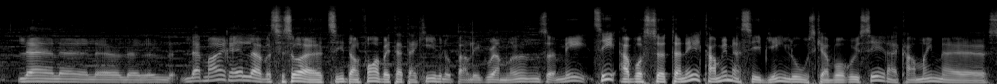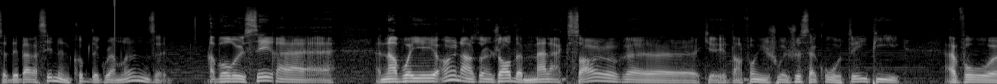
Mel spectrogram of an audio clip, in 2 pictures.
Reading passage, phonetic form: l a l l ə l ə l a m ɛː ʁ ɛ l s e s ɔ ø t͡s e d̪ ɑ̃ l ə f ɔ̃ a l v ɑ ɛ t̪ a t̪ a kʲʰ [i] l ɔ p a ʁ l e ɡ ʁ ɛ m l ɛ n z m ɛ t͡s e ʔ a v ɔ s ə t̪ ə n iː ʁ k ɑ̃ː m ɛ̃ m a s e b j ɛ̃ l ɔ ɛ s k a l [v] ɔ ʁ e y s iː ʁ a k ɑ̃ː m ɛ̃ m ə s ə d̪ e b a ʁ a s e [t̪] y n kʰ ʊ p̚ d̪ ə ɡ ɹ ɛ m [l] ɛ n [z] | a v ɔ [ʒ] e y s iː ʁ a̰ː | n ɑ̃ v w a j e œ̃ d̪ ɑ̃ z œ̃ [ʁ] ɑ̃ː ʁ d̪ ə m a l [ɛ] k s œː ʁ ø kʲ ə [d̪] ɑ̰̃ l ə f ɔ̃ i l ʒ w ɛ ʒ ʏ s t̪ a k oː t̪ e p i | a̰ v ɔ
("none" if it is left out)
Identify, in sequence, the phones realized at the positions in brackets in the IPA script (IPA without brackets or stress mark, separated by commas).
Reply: e, v, d̪, l, z, ʁ, ʒ, a, d̪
